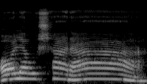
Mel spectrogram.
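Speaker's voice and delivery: lingering, drawn-out stress on final rá of xará. Teaching a simple trick to find the stressed syllable: stress on last syllable rá of xará. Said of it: "Tá vendo que eu puxo mais, eu demoro mais na última sílaba?".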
